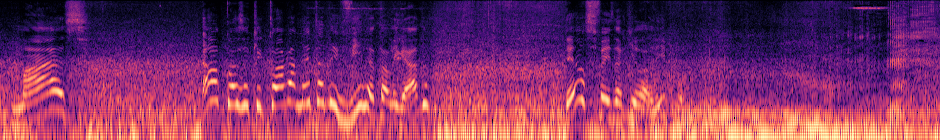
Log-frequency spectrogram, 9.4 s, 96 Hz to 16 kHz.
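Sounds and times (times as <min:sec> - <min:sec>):
speech: 0:00.2 - 0:01.3, 0:02.0 - 0:07.4
motorcycle roaring past: 0:06.8 - 0:09.4.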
